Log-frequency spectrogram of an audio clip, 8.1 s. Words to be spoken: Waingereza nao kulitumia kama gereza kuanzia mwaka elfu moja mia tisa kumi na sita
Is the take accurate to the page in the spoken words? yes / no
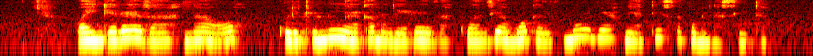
yes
